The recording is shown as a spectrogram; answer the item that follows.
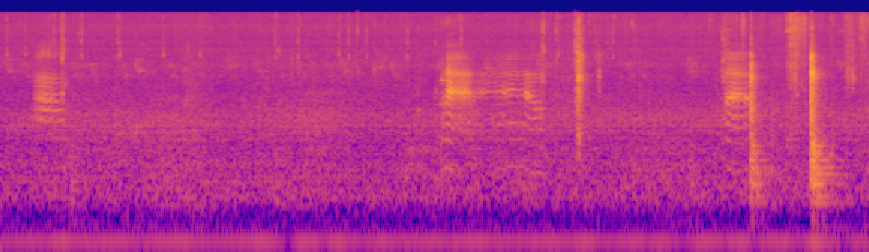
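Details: Male Burmese cat swearing at birds: scattered short wavering meows, a brief one early, then louder warbling cries around the middle and near the end, with a few sharp knocks between them.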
